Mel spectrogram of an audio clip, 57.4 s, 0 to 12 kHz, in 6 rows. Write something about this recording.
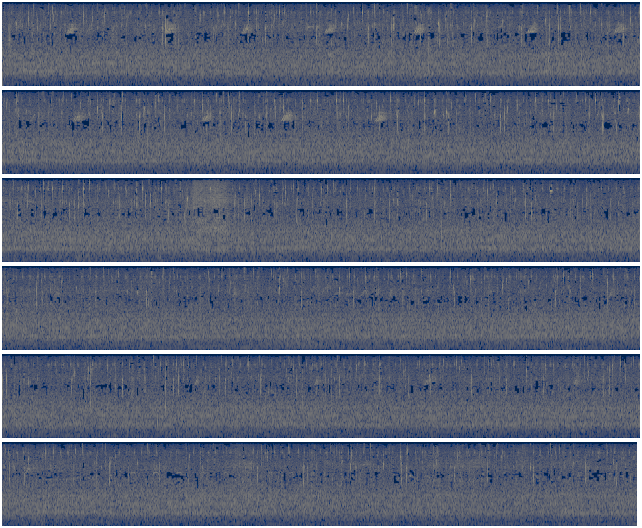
110517 15 filtered clicky sounds in the moss2
Near the sea in West Scotland, by the side of a quiet road in a marshy patch, I noticed this localised clicking chatter sound. Other sounds of birds etc can be heard in the background.
Recorded with internal mics of Sony PCM-M10 and high-pass filtered - possibly slightly over-aggressive in the filtering.
animal, click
